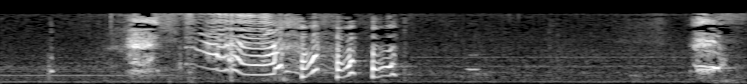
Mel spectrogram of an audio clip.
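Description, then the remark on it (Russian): A male voice's plaintive wailing cry rises and falls in a run of drawn-out moans and shorter sobbing whimpers, framed by a couple of breathy bursts and then quiet. “Ой, несчастный. А он плачет.”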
